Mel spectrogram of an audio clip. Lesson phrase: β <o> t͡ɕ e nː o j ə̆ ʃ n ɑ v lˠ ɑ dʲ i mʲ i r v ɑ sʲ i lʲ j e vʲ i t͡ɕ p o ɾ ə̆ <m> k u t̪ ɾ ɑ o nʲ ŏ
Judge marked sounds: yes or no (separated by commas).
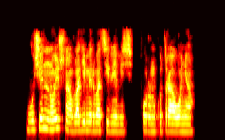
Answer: no, no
